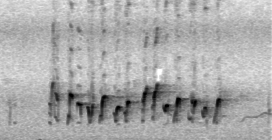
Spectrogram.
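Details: Southern 'dok taeng' red-whiskered bulbul singing its doubled, fierce song: a fast, chattering chain of about a dozen sharp whistled notes stepping up and down, lasting nearly two seconds.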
